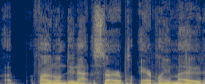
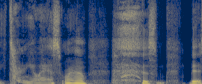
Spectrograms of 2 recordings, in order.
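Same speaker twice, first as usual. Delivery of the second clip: higher, far-off mock threat with a laugh; Stephanie threatening; 12 semitones higher, much slower than usual. Stephanie snapping at the sister in court, higher mock threat. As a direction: play the fierce aunt snapping at the lady. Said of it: "I hear Stephanie say".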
